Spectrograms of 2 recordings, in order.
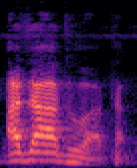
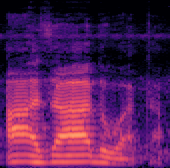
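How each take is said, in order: First: आज़ाद with a short, hurried first आ; wrong pronunciation. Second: आज़ाद slow, with long first आ; clear pronunciation. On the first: Teacher quoting the everyday slip, wrong pronunciation. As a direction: rush the opening vowel of आज़ाद. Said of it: "आज़ाद नहीं". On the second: Teacher says it must be spoken clearly, correct pronunciation. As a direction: draw out आज़ाद clearly and slowly. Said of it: "इसको साफ साफ बोलना है". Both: Shown as a demonstration.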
